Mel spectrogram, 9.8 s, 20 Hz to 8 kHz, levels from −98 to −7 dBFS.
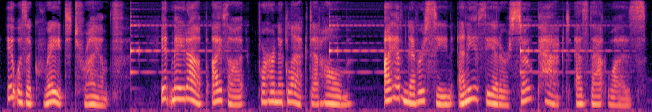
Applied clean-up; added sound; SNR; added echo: none; Keyboard (musical); 12 dB; none.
